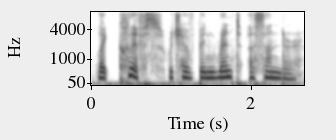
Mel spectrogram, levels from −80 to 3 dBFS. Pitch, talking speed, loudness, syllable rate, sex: 200 Hz, 155 wpm, -19 LUFS, 3.9 syllables/s, female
